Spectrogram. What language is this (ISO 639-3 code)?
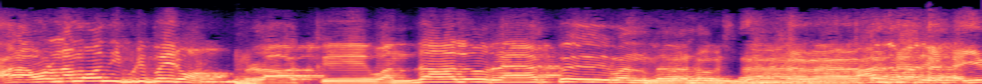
tam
